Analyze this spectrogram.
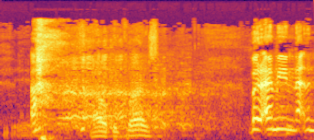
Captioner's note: laughs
